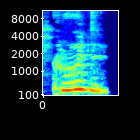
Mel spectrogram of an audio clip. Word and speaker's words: could: Pour ces mots que tu vois ici, Oui. prononce jamais le L. Ah, d'accord. Jamais. Vas-y, essaie de me les redire. Could, would, should, talk, walk.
